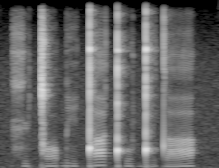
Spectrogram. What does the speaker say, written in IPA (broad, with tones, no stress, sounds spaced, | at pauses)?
x y˨ ǀ ɔ˨˦ ɓ i˨ ǃ a˦ ǃʰ u˨ ɡ͡ǃ ɪ˨ t a˨˦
